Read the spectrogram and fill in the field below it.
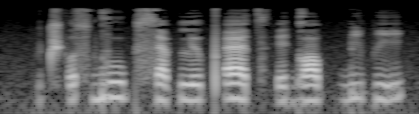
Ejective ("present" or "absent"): present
